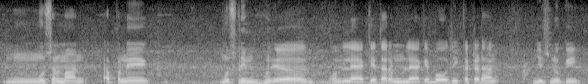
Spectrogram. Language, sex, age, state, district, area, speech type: Punjabi, male, 30-45, Punjab, Pathankot, urban, spontaneous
